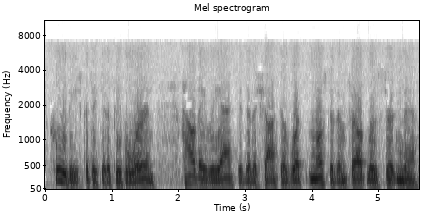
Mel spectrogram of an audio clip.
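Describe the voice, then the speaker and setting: An actor playing a polite, earnest young graduate student in a radio drama, deferential and precise, with a husky voice. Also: male voice, lowish voice, normal speed, slight background noise, lightly acted. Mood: scholarly, deferential. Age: young adult. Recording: tinny, narrowband old radio broadcast.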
